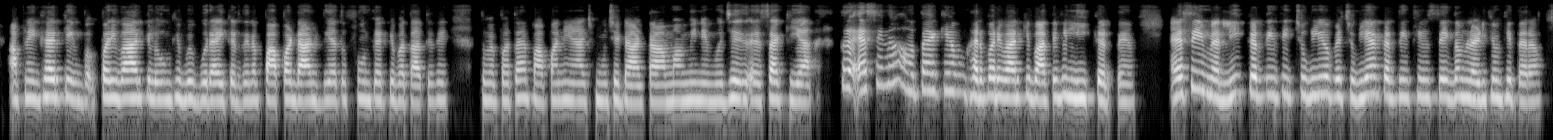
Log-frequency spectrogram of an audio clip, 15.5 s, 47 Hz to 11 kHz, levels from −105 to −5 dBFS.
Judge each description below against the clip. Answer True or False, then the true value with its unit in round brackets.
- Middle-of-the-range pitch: False (230 Hz)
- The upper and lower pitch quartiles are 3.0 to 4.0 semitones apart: False (2.6 semitones)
